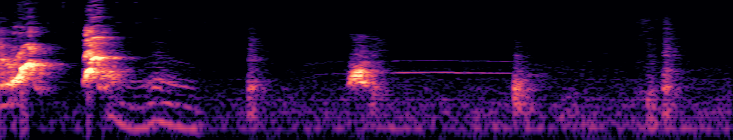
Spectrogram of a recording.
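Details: Roxy the Cairn Terrier barks and whimpers indoors to reclaim her bed by the radiator from the other cairn; two loud barks open, then softer scattered yips over five seconds, with a faint steady tone in the background.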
